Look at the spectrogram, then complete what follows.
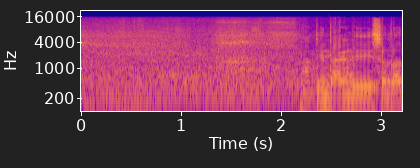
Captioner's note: inhale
